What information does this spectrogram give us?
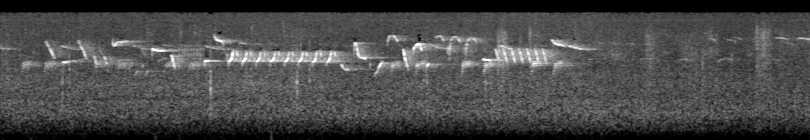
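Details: A Eurasian wren hidden in the grass gives a quick run of very high, sharp notes broken by fast rattling trills for about six seconds, over a steady outdoor hiss.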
